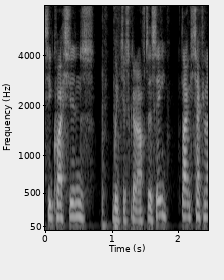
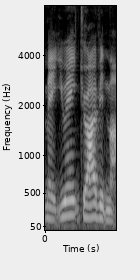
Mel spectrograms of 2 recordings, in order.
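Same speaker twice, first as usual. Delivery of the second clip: ordinary talk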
